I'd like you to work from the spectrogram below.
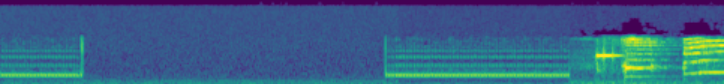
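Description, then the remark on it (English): A telephone call being dialed: a steady electronic phone tone sounds twice with a pause between, then a quick burst of beeping keypad tones follows. No one speaks. “And you're going to hear that one of those calls right now.”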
